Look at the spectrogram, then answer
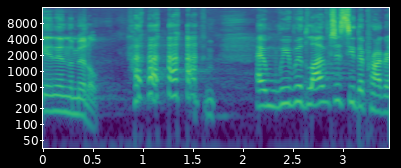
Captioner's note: laughing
